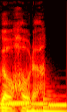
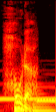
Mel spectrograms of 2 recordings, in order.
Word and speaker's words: Jota: know him as Dio Hod. The J pronounced like Hoda in Portuguese, a name that soon echoed in every major footballing arena.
